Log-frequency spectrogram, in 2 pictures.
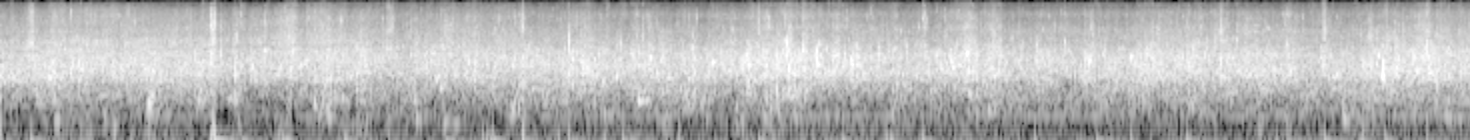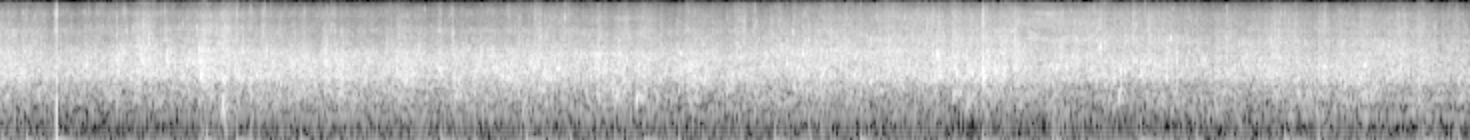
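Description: Splashing water from a swimmer doing backstroke, her arm strokes and kicks making a steady wash with small irregular splashes.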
